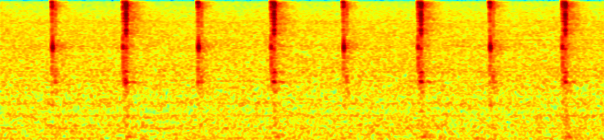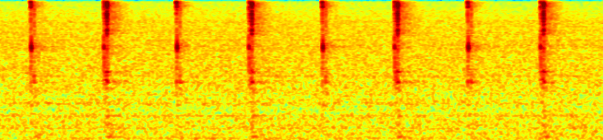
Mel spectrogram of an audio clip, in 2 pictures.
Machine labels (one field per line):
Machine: valve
